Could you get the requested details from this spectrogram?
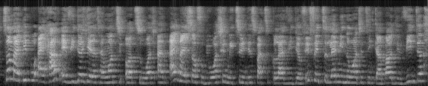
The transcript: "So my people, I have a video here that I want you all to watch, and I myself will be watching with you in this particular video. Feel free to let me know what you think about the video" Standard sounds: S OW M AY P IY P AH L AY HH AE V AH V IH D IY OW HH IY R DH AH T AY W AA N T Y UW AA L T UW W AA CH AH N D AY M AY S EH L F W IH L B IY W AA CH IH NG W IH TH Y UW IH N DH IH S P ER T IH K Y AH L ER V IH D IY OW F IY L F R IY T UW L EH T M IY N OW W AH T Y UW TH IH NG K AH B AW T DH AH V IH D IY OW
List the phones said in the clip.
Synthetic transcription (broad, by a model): S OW M AY P IY P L AY HH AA V AH V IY D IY OW HH IY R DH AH T AY W AA N T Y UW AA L T UW W AA CH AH N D AY M AY S EH L F W IH L B IY W AA CH IH NG W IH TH Y UW IH N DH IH S P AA T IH K Y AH L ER V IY D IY OW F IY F L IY T UW L EH T M IY N OW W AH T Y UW TH IH NG K AH B AW T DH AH V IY D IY OW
